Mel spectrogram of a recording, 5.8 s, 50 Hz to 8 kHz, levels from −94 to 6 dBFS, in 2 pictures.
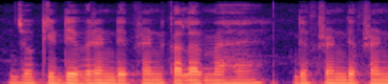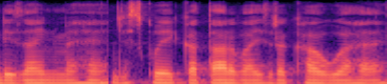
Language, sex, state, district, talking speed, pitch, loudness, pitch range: Hindi, male, Jharkhand, Deoghar, 185 wpm, 105 Hz, -20 LUFS, 100-105 Hz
